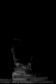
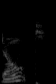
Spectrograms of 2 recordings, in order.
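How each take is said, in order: First: The final t sounds like a soft d. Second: The final t is a plain t sound. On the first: "it would be don't" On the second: "Instead of don't"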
